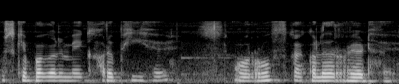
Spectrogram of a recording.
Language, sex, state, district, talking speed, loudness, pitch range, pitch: Hindi, male, Arunachal Pradesh, Lower Dibang Valley, 180 wpm, -18 LUFS, 170-180 Hz, 175 Hz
